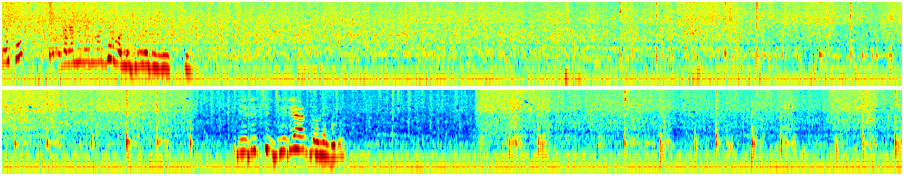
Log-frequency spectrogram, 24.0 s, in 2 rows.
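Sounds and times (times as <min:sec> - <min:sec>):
spice paste sizzling: 0:00.0 - 0:24.0
metal spatula scraping pan: 0:18.4 - 0:24.0.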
